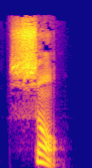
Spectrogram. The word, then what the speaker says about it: cent: So Latin centum becomes C-E-N-T in French, and it's pronounced son.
